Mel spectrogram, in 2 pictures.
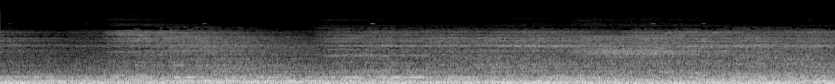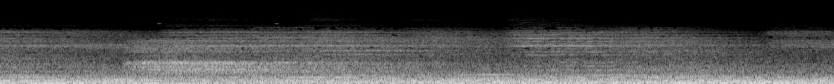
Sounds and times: drone 0.0 - 16.6

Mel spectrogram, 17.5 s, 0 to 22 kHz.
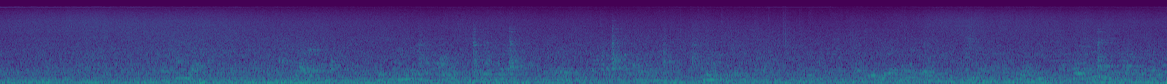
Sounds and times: wind in the trees 0.0 - 17.5
people 4.1 - 17.5

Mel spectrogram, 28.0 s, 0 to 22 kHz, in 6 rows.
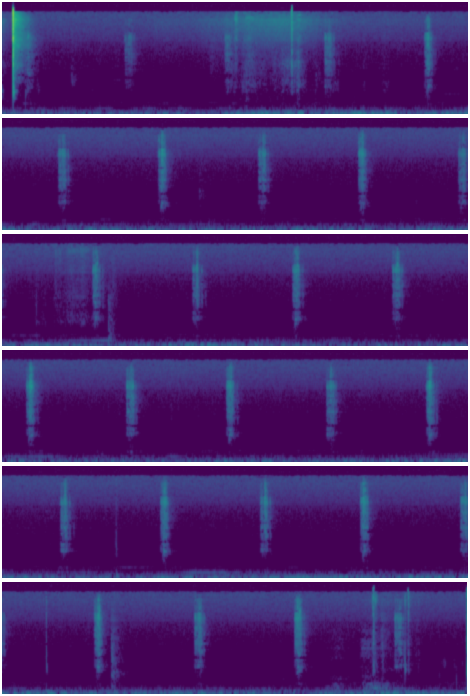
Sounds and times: Ticking Kitchen Wall Clock 26.2 - 27.9

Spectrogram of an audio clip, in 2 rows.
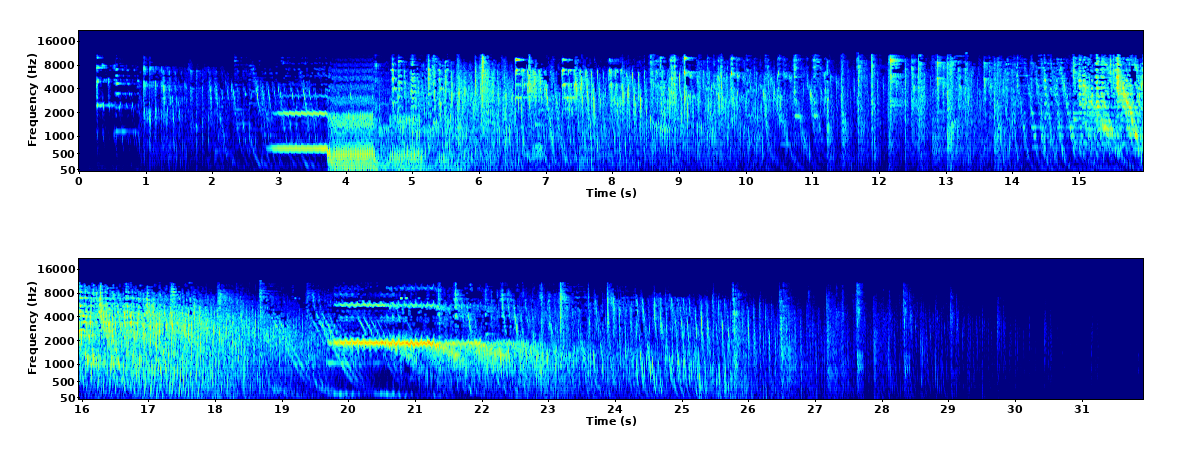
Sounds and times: Sci/fi Glitches 2.7 - 6.4

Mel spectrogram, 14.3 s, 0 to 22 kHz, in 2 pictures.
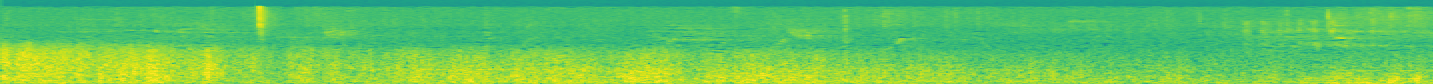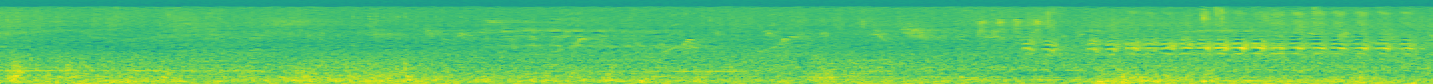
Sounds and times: distant thunder 0.0 - 14.3
rain with increasing intensity 0.0 - 14.3
sparrows 9.3 - 14.3

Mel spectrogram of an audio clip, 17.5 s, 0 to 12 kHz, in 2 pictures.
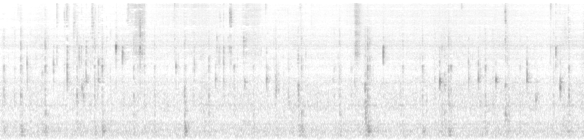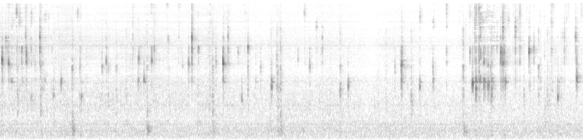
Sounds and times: coffee maker 0.0 - 17.5
pour water 0.8 - 4.2
pour water 6.5 - 13.6
pour water 14.7 - 17.5

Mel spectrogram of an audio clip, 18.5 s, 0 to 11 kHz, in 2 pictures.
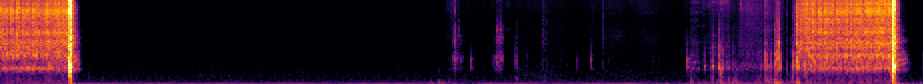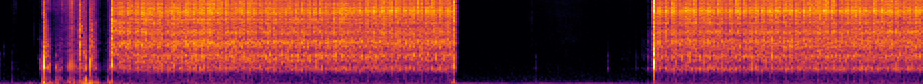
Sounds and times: Board Game Timer 0.0 - 0.8
Board Game Timer 8.0 - 9.0
Board Game Timer 10.4 - 13.8
Board Game Timer 15.8 - 18.4

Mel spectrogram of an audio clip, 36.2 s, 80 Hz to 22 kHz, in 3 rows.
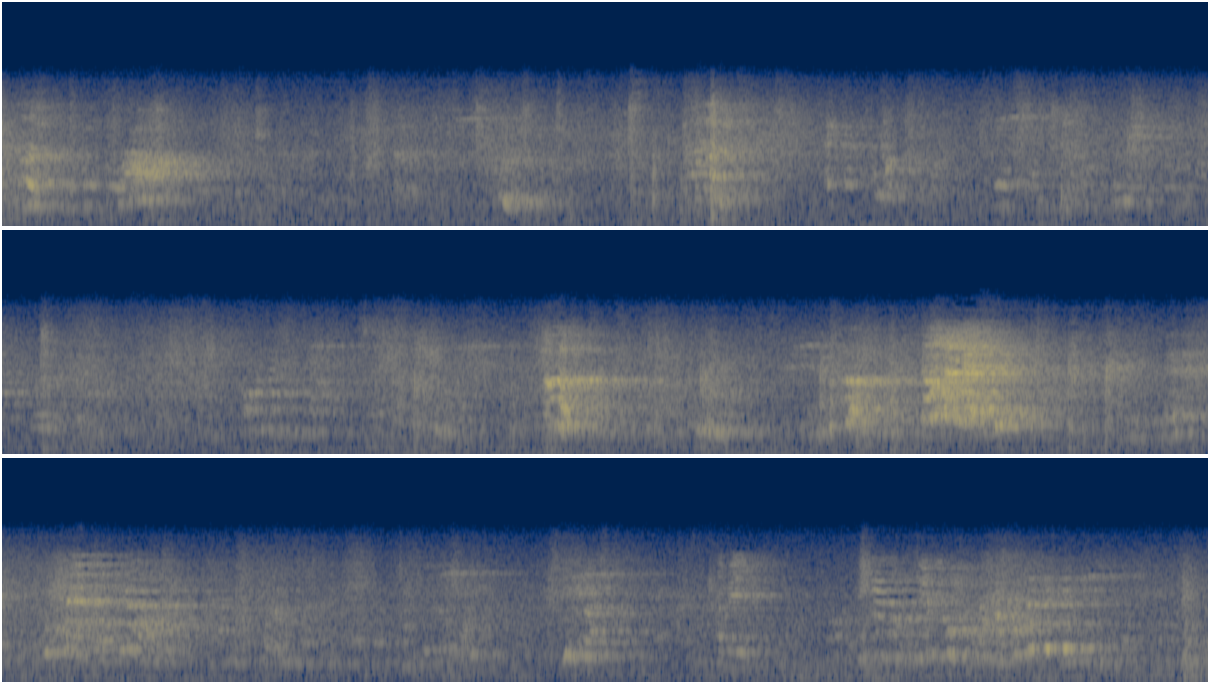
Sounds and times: voices 0.0 - 36.1

